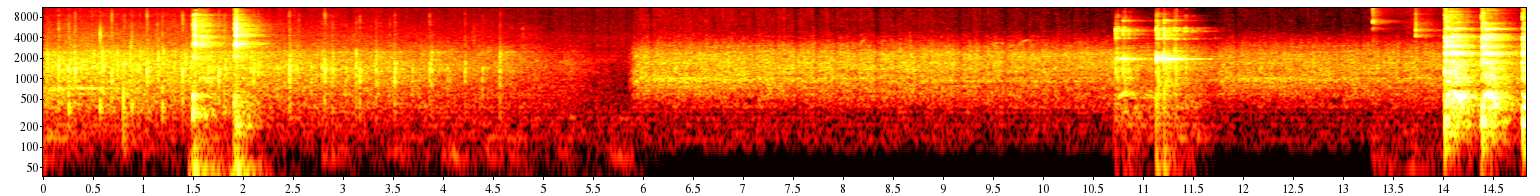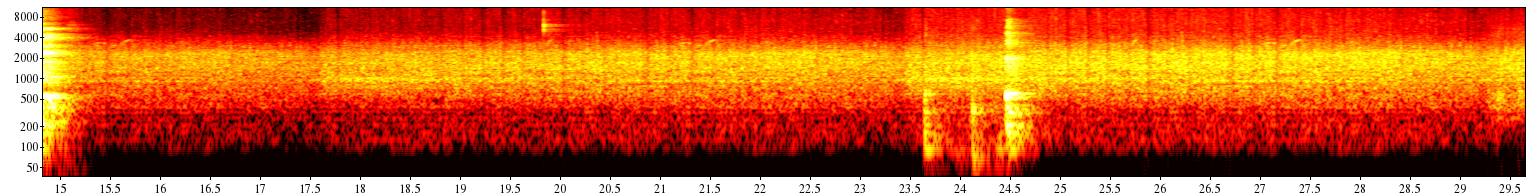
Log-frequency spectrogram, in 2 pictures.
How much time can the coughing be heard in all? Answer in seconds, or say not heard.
3 s.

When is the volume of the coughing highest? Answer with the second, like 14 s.
14 s.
